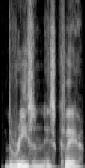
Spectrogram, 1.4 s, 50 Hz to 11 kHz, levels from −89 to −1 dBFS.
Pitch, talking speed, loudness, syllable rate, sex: 115 Hz, 170 wpm, -15 LUFS, 3.9 syllables/s, male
